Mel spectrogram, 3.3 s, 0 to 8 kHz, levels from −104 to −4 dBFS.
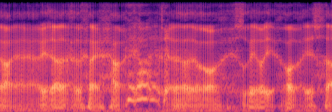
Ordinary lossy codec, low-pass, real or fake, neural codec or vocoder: none; 7.2 kHz; fake; autoencoder, 22.05 kHz, a latent of 192 numbers a frame, VITS, trained on many speakers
